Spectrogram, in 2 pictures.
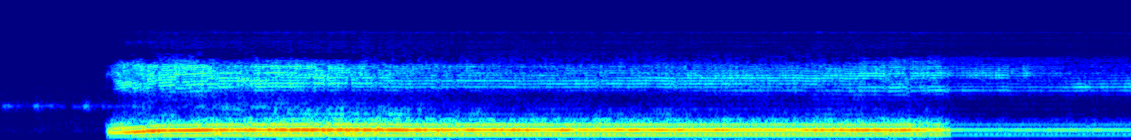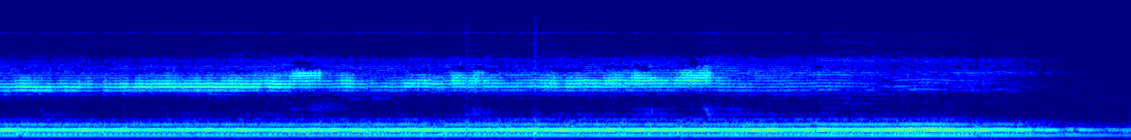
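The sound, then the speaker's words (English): A single voice hums one steady, low pitch on the exhale for about ten seconds, strong at first, then abruptly softer but still even until it trails off at the end, during a breathing exercise with the fingers closing the ears and eyelids. “Exhale and hum.”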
